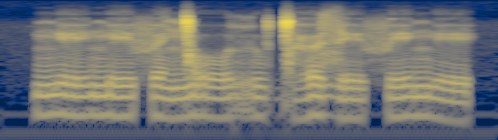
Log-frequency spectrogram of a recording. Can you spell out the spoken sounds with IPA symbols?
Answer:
ŋ eː ŋ e f ɛ ŋ͡ǀ oː r u ɡ͡ǀ œ z e f e ŋ e

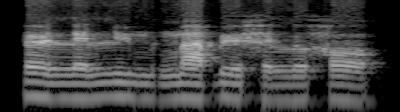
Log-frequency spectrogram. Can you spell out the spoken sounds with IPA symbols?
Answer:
œ lː ɛ lː y m ø ŋ͡m a ɓ ø h ə lː o h ɔ

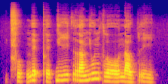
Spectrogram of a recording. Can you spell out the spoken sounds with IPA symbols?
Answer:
t͡ɕʰ u˨˩ k̚ ŋ e˦˥ ʔ pʰ e˨˩ k̚ j iː˦˥ t̚ r a˦˥ ŋ j u˥˩ n k l oː˩˦ n a˨˩ w p r iː˨˩ k̚

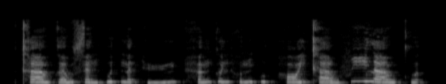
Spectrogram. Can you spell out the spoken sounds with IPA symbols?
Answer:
kʰ aː˧ w k ɐ˨˥ w s ɐ˧ n kʷ ɐ˥ t̚ n̪ ɐ˨ t̚ h yː˨˥ m | h ɐ˨˥ ŋ k ɵ˨˥ n h ʊ˨˥ ŋ kʷ ɐ˨˥ k̚ h ɔː˨˥ j kʰ aː˨˩ w f iː˥ l aː˧ w kʷʰ ɐ˧ k̚

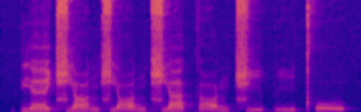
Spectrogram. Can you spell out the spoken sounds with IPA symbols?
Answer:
p j ɛ˥ t͡ɕ j ɑ˥˩ ŋ ɕ j ɑ̰˨˩ ŋ t͡ɕ j ä˥˩ k ɑ̰˨˩ ŋ t͡ɕ i˥ p ḭ˨˩ t̪ʰ o˥˩ ʊ̯

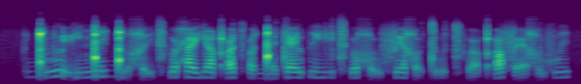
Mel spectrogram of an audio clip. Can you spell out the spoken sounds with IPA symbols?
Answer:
ɡ͡ǃ u l ḛ j ŋ͡ǃ i ɡ͡ǃ ṵ χ ḭ t͡sʼ u ħ æ j i qʼ u t͡sʼ ɒ ɡ͡ǃ æ t æ l p i j i t͡sʼ u χ ṵ f e χ o̰ t o̰ t͡sʼ o̰ qʼ ɒ f æ̰ χ ṵ xʷ i

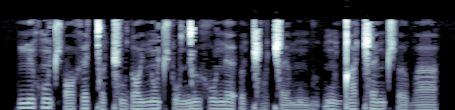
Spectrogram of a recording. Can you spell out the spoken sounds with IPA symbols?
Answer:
mʲ õ˦ x õ˦ t͡ʃʼ ɒ˨ x ɛ˦ ǀ ə˨ ǁ u˨ ɗ ɒ˦ y̯ n õ˦ t͡ʃʼ o˨ ŋ͡ǀ ɯ˦˨ x o˦ n ɛ˦ ʔ ə˨ ɡ͡ǁ ɒ˨ ǁ ɛ˨ m ũ˨ b ɯ˨ ɓ ũ˦˨ ŋ͡ǃ a˦ ǁ ɛ˦ n t͡ʃʼ ɜ˨ b a˦

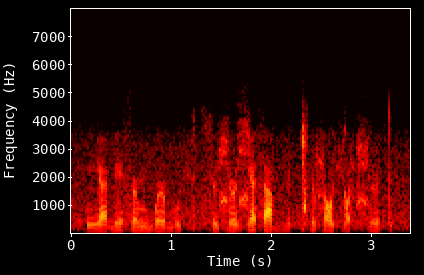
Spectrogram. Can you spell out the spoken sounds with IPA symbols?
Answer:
ɲ æ˨ ɓ e˧ s ə˞˧ m b w ə˞˨ b u˨ ç ʏ˨ t s ʏ˧ ɕ ə˞˧ ɕ æ˦ s a˨˦ bʱ ʏ˦ ǀʰ ʏ˦ ɬ ɔ˧ ç ɔ˧ ɬ ɕ ʏ˦ t

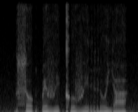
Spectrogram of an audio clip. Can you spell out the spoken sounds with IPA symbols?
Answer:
s oː˦ k͡p ɪ˨ v i˦ kʼ u˨ v i˨ r u˨ j a˨˦

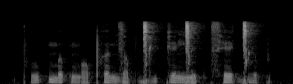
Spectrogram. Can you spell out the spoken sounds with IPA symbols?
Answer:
pʰ u˩˥ p m ə˧ p ŋ ɔ˩ pʰ ə˧ n z ʌ˩ p ɡ͡ǀ i˧ k e˧ ŋ͡ǀ e˩ p t͡sʰ e˧ ɡ͡ǀ ɘ˥˩ p

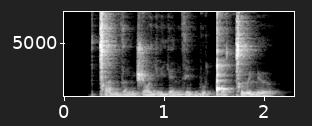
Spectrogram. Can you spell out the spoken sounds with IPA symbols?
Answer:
ǀ a n d ɤ n d͡ʒ ɔ j i j e n z i b u ǃ o ǀ ɯ lʲ ɤ

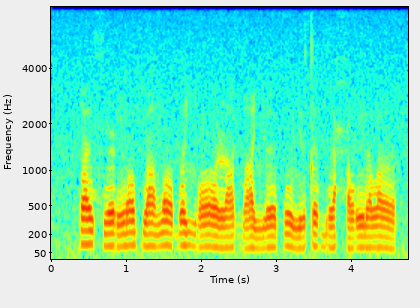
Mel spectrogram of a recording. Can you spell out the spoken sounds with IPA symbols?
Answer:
qʷ əː˦˥ xʷ ə˞˩˧˩ ŋ͡m ɔ˦˥ kʷ ɑ˩˧˩ v ɔ˥˩ ɓ ʌ˦˥ ʎ ɔː˩˧˩ ɭ ɑ˨˥ ɡ͡b ɑ˩˧˩ ʎ əː˩˧˩ p ʊ˥˩ lʲ ʊ˨˥ t ə˦˥ ɡʷ əː˨˥ ħ ɔ˨˥ ŋ͡m ə˦˥ lˠ ʌ˥˩

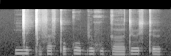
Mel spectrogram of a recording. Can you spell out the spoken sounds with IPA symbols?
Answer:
ŋ͡ǀ ɪ ɡ͡ǀ ɐ s ɐː s tʼ o k o b ø xʷ e k ɐː t øː s tʼ ø

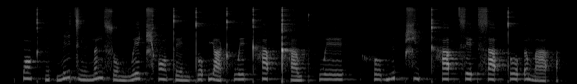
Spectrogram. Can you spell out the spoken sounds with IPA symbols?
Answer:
p ɔ̃˦ kʰ ĩ˨ p̚ n̪ i˦ d͡z ĩ˨˩ n̪ ə˥˧ n s o˨˩ ŋ w e˦ t͡ɕʰ ɔ̃˧ t̪ e˨˩ n t̪ o˦ ʔ j a˨˩ kʰ w e˦ kʰ ã˦ p̚ kʰ a˧ w pʰ w e˦ | h o˧ b ĩ˦ p̚ ɕ i˦ ʔ kʰ a˦ ʔ t͡s e˦ ʔ s a˦ ʔ t̪ o˦ ʔ ə˨˩ m a˨ ʔ

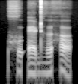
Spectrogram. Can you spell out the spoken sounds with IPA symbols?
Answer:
x ʊ ʔ ɛ ɖʱ ə h ʌ

